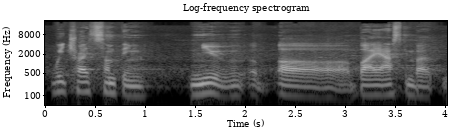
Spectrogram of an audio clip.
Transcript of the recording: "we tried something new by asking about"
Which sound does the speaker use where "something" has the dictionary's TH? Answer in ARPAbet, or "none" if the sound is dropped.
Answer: TH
